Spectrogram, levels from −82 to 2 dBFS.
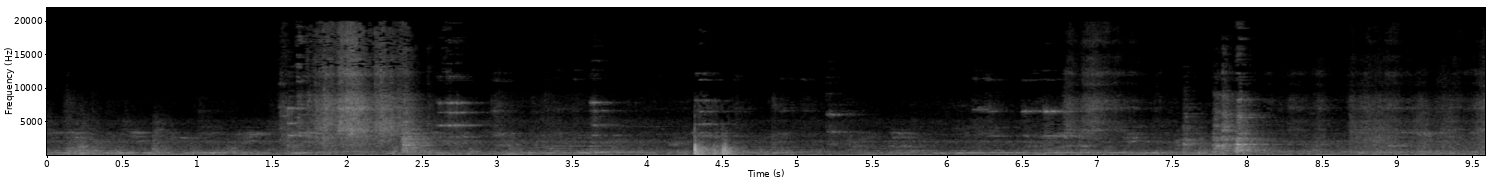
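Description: No technical faults are audible.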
